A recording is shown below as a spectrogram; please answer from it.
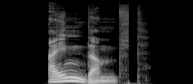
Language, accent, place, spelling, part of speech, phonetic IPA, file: German, Germany, Berlin, eindampft, verb, [ˈaɪ̯nˌdamp͡ft], De-eindampft.ogg
- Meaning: inflection of eindampfen: 1. third-person singular dependent present 2. second-person plural dependent present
